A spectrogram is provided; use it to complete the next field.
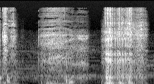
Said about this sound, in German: Aber was ist das? Der Kopf ihres Lehrers ist auf seine Brust gesunken und er schnarcht leise.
